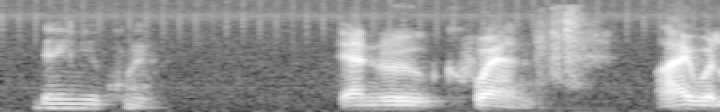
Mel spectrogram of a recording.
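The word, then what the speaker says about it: Deninu Kųę́: Denny New Quinn. Denny New Quinn. Yeah, I pronounce it with a W instead of a U. It'll come out a little better. Denny New Quinn. Denru Quinn.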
